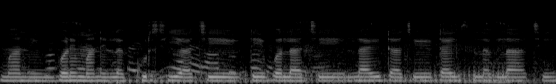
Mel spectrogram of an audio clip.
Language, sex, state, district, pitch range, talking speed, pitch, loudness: Halbi, female, Chhattisgarh, Bastar, 170-180 Hz, 130 wpm, 175 Hz, -34 LUFS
